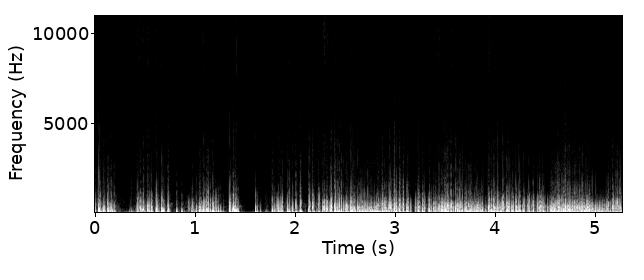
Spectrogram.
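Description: Long nails scratch along the ribs of a soft brown ribbed fabric pillow. The scraping is dense and low, a muffled rumbling rasp with almost no high end, running nearly continuously with only a few brief dips.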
